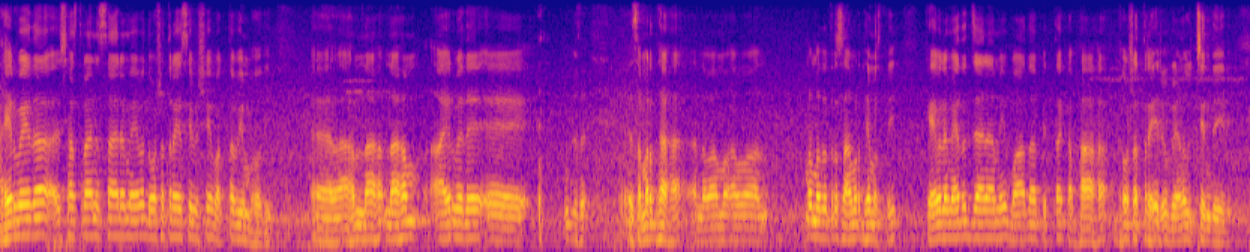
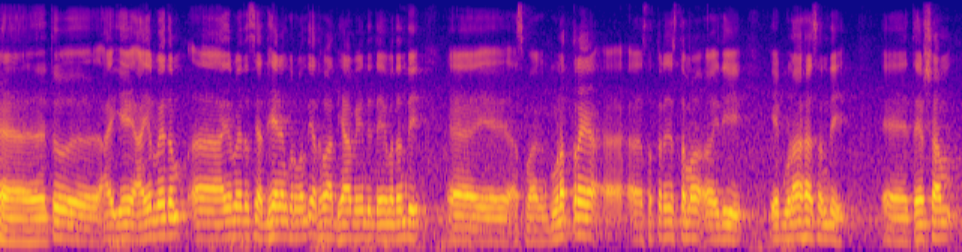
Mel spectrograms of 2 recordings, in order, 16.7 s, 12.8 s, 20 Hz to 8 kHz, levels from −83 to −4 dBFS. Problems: constant background noise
